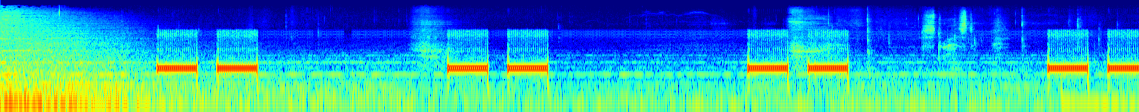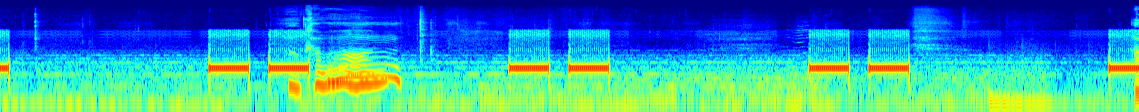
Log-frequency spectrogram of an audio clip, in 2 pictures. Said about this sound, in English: Phone. Please, I'm begging you. It's gonna ring out. Why would you not? Maybe they're just taking their time. Plucking up the courage.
